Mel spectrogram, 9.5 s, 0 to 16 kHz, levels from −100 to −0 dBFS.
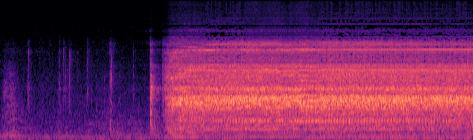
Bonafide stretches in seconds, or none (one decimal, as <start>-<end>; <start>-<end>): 0.0-2.7; 4.1-4.9; 6.4-9.5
